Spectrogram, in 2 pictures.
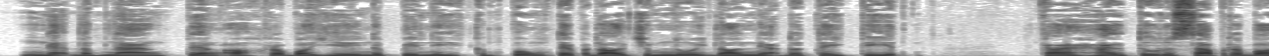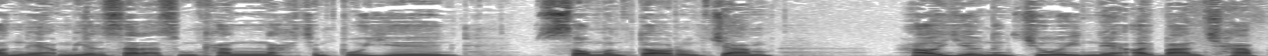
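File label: Khmer, General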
